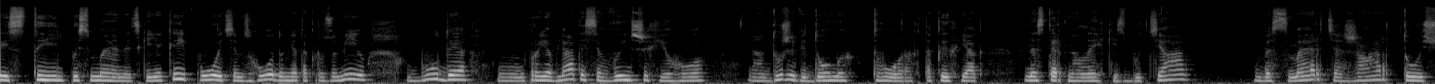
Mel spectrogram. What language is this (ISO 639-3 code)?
ukr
